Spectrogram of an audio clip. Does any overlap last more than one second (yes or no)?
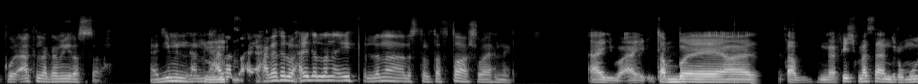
no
